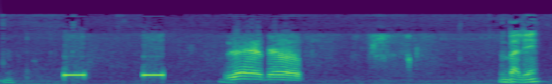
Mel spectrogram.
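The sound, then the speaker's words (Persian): Telephone disconnect tones cut off a caller on a radio phone-in: two short, steady beeps, then voices talking. “متاسفانه تلفن مو قطع شد. متاسفانه تلفن شان قطع شد.”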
